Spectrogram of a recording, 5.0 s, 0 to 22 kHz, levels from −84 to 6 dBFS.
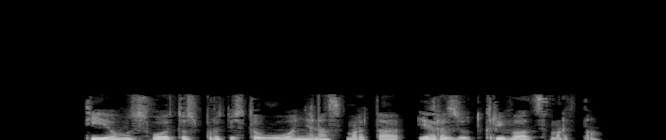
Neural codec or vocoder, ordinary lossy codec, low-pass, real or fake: none; MP3, 32 kbps; 7.2 kHz; real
